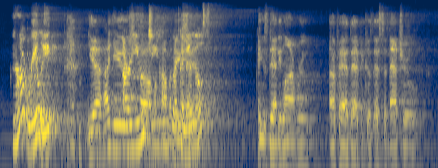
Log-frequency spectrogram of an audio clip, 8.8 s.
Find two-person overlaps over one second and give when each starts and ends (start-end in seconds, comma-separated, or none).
2.5-4.1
